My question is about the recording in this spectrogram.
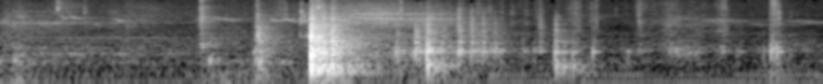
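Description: Metal baking tray set down on a wood-and-steel trivet: a few light knocks, then one sharp clattering knock about a second and a half in, over a faint steady hum.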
